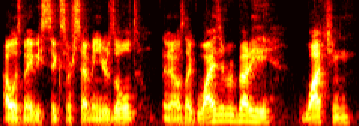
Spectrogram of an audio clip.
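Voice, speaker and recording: A man's voice: medium pitch, quick pace, a bit bright. A young man from Argentina, a podcast guest joining by video call, telling his story in an easygoing, earnest way. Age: 20s. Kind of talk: casual chat.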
